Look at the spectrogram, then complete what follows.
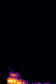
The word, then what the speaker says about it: ohm: Bacanya ohm.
